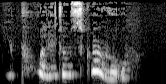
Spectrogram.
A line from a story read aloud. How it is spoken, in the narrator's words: cried Frog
